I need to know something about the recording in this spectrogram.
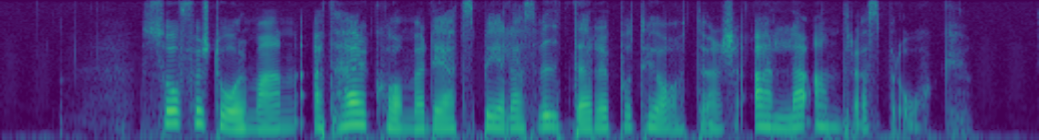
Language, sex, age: Swedish, female, 38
